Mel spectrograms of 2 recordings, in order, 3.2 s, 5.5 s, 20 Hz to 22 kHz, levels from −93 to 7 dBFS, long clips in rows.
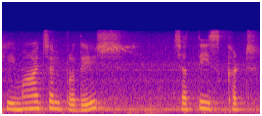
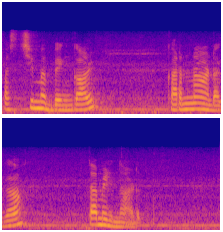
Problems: constant background noise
